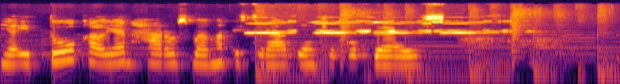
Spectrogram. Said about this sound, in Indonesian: Itu apa sih? Itu suara telepon rumah gue.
